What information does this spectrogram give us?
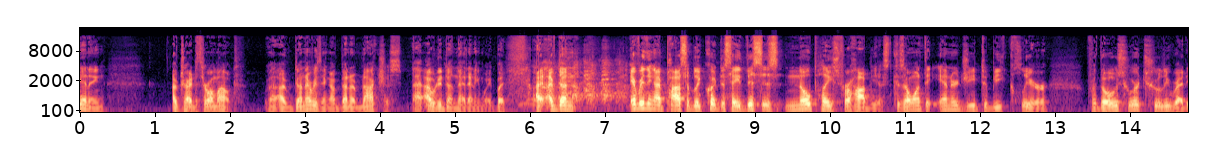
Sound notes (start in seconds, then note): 6.0 some chuckles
